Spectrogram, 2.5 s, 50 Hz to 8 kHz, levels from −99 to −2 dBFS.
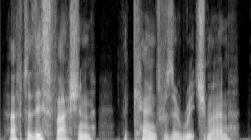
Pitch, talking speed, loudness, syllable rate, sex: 100 Hz, 215 wpm, -21 LUFS, 5.8 syllables/s, male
